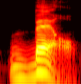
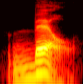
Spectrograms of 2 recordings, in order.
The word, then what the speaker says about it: bell: 그래서 bell, help, hell 이렇게 됩니다. 다시 한번. 벨, 헬, 헬프가 아니라 bell, help, help. 네. L이 아니라 에어.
